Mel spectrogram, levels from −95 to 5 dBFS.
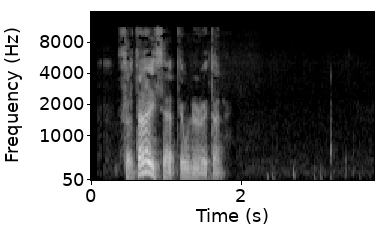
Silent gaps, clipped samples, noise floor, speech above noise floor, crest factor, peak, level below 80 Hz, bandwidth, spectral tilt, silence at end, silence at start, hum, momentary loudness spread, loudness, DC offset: none; under 0.1%; -71 dBFS; 49 dB; 22 dB; -4 dBFS; -66 dBFS; 11.5 kHz; -4.5 dB/octave; 2.05 s; 0.4 s; none; 16 LU; -23 LUFS; under 0.1%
